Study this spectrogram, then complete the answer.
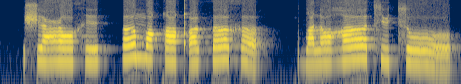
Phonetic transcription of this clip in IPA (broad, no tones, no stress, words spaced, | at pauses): ʃɘʕɔxɪ | ʌmɔ qʌqʼo θʌxʌ | dˤʌlɔʁʌːt͡sy t͡soː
